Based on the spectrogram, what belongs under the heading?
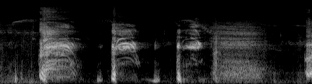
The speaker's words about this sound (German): Entschuldigung, ich bin total verschluckt. Ach, Hilfe.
